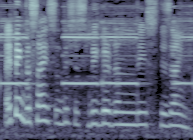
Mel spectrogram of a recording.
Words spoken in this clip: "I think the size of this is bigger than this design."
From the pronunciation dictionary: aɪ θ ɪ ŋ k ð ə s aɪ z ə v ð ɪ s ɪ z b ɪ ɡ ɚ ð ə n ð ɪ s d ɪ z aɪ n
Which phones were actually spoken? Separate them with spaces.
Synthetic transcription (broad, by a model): aɪ t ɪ ŋ k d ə s aɪ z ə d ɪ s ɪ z b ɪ ɡ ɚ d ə n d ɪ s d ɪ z aɪ n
